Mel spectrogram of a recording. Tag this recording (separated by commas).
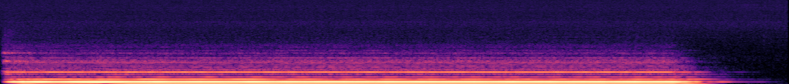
Keyboard (musical), Organ, Musical instrument, Music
